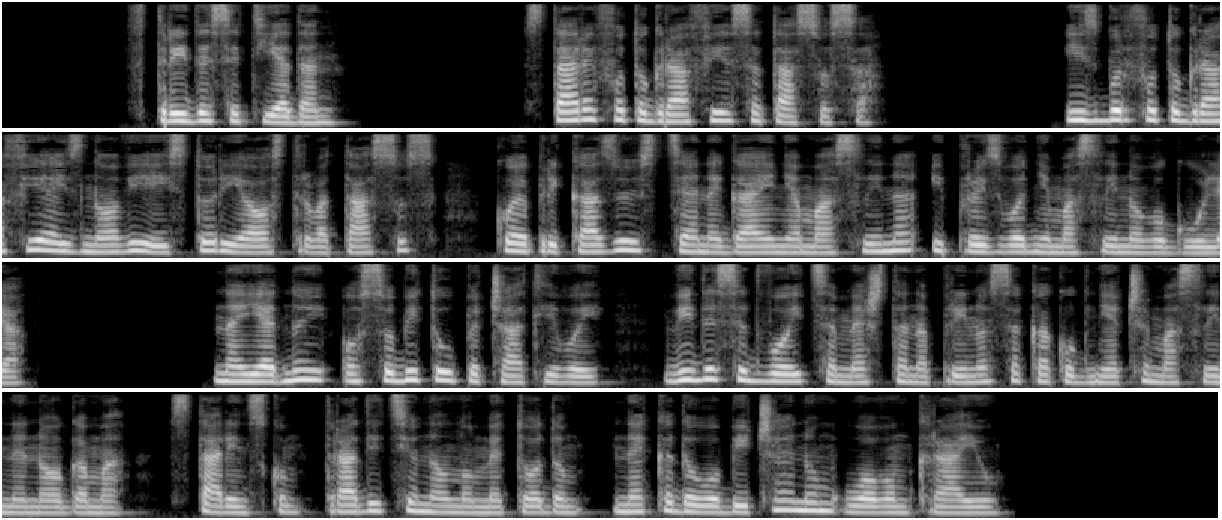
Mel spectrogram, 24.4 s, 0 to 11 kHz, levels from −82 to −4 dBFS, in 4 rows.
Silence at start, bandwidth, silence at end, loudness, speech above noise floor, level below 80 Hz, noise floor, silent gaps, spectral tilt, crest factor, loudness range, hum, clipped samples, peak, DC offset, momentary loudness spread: 0.65 s; 10.5 kHz; 1.1 s; -21 LUFS; over 69 dB; -64 dBFS; under -90 dBFS; 1.80-2.49 s, 4.49-5.19 s, 12.43-13.13 s; -5.5 dB/octave; 18 dB; 3 LU; none; under 0.1%; -4 dBFS; under 0.1%; 8 LU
